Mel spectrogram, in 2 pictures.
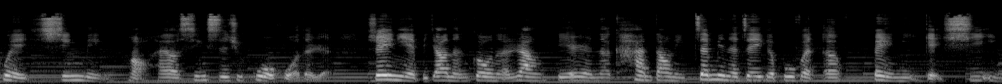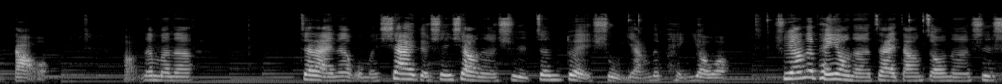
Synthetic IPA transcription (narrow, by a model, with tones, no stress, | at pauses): xwe˥˩ɪɕi˥nli˧˥ŋ | xɑ̰˥˩xa˧˥ɪjo˨˩ʊɕi˥ns̩˦t͡ɕʰy˥˧kwɔ˥˩xwɔ̰˧˥d̪ə̰˧ɻə̰˧˦n | swɔ˧˥i˨ni˧˩jɛ˨˩pi˨˩t͡ɕjɑ˥˩ʊnɤ˧˥ŋko˥˩ʊnə˩ɻɑ˥˩ŋpjɛ˧˥ɻə˧˦nːə˧kʰa˥˧nt̪ɑ˥˩ʊni˨˩ʈ͡ʂə˥˧nmjɛ˥˩nd̪ə˩ʈ͡ʂɤ˥˩i˧˥ɡə˨pu˥˩fə˨˩nə˧˥ | pe˥˩ɪni˨˩˦ke˨˩ɪɕi˥i˨˩ŋt̪ɑ˥˩ʊɐ̰˨˩ | xɑ̰˨˩ʊna˥˩mə˨nə˩ | t͡sa˥˩ɪla˧˥ɪnə˧wʔɔ˨˩mə˦nɕja˥˩i˨˩ɡə˨ɕə˥˧nɕjɑ˥˩ʊnə˨ʂɻ̩˥˩ʈ͡ʂə˦nt̪we˥˩ɪʂu˨˩jɑ˧˥ŋd̪ə˨pʰə˧˥ŋjo˨˩ʊɐ˨˩ | ʂu˨˩jɑ˧˥ŋd̪ə˨pʰə˧˥ŋjo˨˩ʊnə˨t͡sa˥˩ɪt̪ɑ˥ŋʈ͡ʂo˥ŋnə˧ʂɻ̩˥˧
